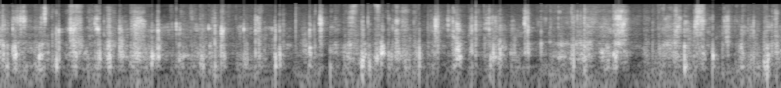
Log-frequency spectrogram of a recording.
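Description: Close-miked chewing of a shrimp held in the fingers: a dense, irregular run of wet crunches and mouth clicks.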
